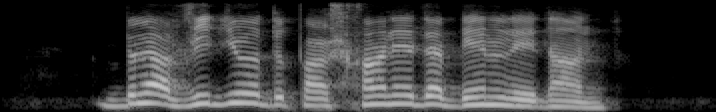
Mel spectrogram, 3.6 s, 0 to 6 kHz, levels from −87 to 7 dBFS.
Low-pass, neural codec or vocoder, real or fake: 5.4 kHz; codec, 32 kHz, 1.9 kbps, SNAC; fake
